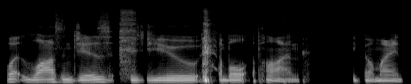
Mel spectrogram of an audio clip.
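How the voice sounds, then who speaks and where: A man's voice: sits low, a little slow, darkish tone, no echo. A man co-hosting a podcast, chatting casually with short reactions and laughing along. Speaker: podcast co-host. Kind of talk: casual chat.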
